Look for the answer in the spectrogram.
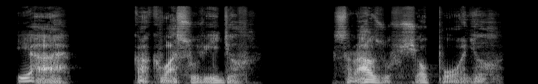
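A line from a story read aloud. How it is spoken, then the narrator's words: Hoarse voice. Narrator (Russian): раздался почему-то охрипший голос Хагрида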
